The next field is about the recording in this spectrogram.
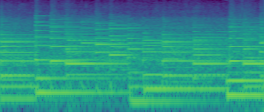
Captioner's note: none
